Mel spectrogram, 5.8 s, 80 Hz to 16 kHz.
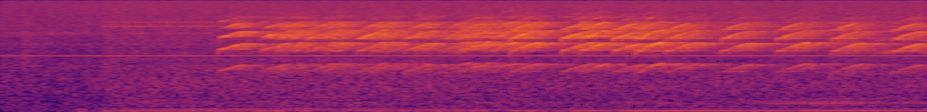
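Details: Pacific baza at Hunters Hill, Sydney, Australia, in April 2017, giving a fast series of short, high, whistled notes, about three per second, over a steady low hum.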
